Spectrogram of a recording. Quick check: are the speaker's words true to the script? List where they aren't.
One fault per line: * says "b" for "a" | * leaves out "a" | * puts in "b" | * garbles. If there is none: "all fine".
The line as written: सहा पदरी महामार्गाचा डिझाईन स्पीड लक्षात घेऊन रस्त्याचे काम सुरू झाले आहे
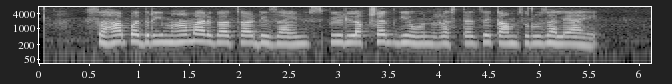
all fine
